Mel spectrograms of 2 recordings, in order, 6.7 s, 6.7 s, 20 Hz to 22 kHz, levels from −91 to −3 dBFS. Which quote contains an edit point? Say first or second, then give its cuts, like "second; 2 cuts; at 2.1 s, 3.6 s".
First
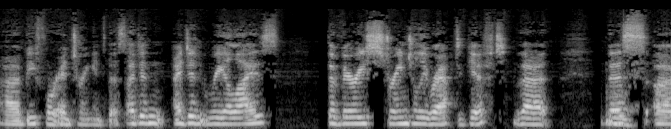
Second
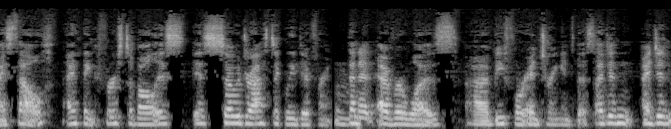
second; 1 cut; at 3.3 s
